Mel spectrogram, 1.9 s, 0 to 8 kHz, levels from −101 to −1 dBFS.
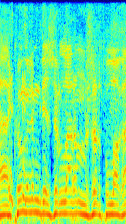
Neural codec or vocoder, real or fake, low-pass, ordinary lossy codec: none; real; none; none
